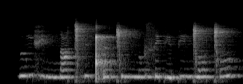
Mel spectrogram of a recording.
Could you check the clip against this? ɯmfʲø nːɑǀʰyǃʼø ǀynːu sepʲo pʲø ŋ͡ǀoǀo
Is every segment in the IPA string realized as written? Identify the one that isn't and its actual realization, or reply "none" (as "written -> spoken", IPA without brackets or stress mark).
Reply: none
